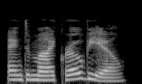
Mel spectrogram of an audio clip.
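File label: "antimicrobial", British English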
